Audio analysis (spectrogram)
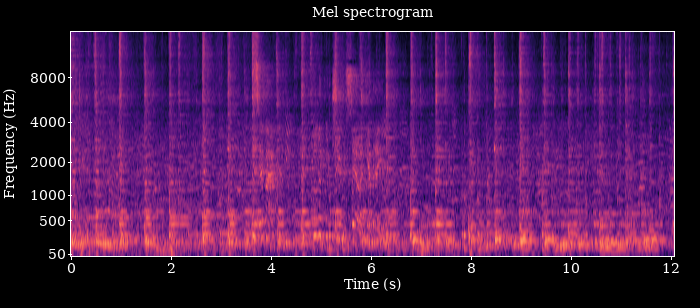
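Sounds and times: acoustic guitar strumming: 0.0 - 12.0
cavaquinho strumming chords: 0.0 - 12.0
large hand drum: 0.0 - 12.0.

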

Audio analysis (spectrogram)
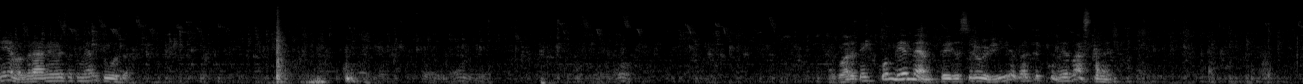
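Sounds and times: dry feed pouring: 8.2 - 13.0.

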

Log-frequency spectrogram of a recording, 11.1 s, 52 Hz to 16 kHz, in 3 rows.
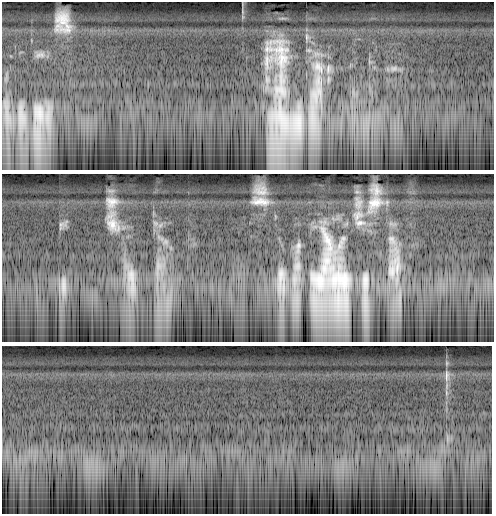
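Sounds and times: faint sustained tones: 0.0 - 11.0
room hum: 0.0 - 11.0.

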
